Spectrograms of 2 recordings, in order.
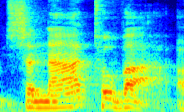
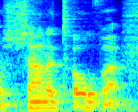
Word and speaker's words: Shana Tova: Shana Tova. All right. That's the appropriate pronunciation, or Shana Tova. We are in a new spiritual year. That's the Hebrew way to say you have a good year.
